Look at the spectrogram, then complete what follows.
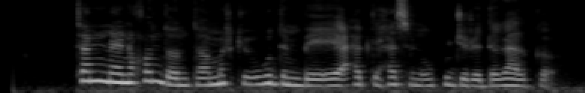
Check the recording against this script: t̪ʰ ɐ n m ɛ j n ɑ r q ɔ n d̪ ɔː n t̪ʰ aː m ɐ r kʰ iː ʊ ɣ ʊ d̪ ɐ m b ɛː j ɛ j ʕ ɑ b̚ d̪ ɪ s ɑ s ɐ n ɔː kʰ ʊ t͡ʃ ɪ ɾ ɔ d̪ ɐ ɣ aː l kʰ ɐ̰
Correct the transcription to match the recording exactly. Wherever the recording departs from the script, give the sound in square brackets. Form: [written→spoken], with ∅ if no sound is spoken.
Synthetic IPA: t̪ʰ ɐ n m ɛ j n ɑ [r→∅] q ɔ n d̪ ɔː n t̪ʰ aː m ɐ r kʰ iː ʊ ɣ ʊ d̪ ɐ m b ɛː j ɛ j ʕ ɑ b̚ d̪ ɪ [s→ħ] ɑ s ɐ n [ɔː→uː] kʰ ʊ t͡ʃ ɪ ɾ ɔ d̪ ɐ ɣ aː l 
